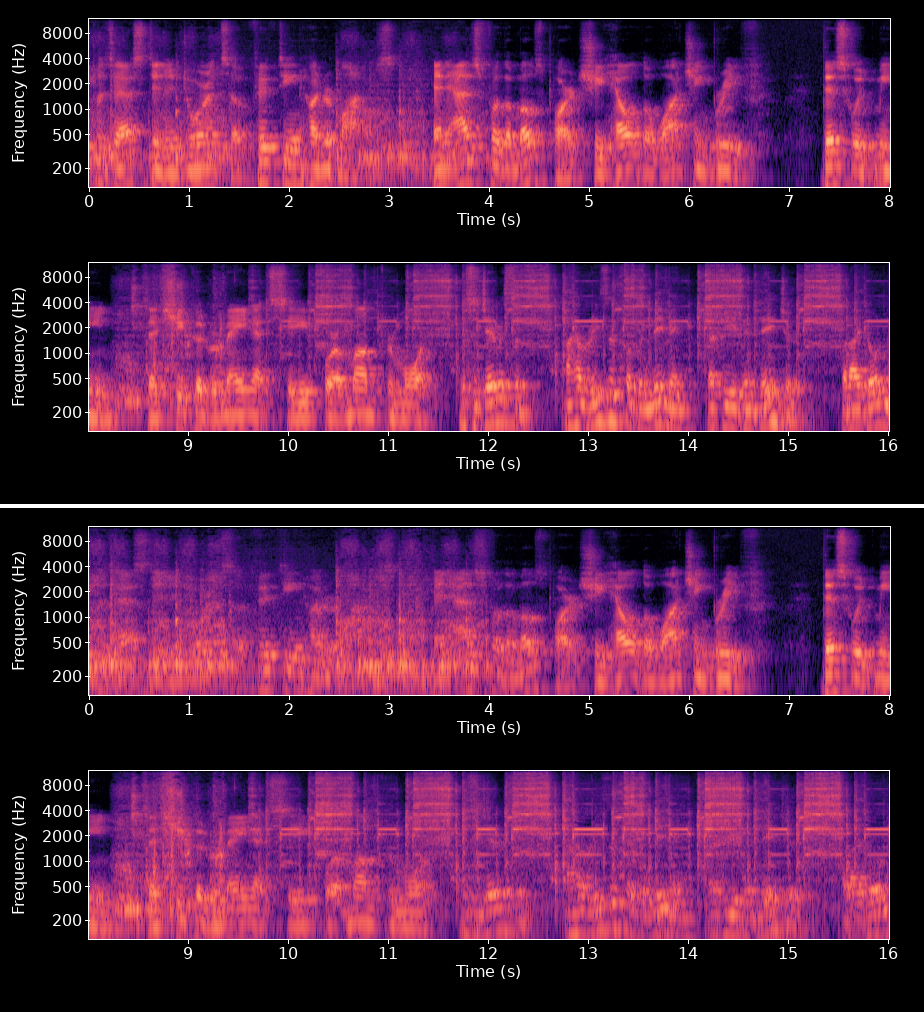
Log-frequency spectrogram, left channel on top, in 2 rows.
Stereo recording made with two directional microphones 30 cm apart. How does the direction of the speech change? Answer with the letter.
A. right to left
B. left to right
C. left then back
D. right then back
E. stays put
D.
